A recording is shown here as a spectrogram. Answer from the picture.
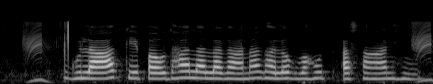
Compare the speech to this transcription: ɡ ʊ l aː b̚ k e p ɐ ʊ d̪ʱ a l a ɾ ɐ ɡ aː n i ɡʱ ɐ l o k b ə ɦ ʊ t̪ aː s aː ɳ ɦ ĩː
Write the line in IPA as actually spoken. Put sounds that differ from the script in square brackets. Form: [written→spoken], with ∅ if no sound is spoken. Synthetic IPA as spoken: ɡ ʊ l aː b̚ k e p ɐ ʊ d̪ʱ a l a [ɾ→l] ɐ ɡ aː n [i→a] ɡʱ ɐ l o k b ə ɦ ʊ t̪ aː s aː [ɳ→n] ɦ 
